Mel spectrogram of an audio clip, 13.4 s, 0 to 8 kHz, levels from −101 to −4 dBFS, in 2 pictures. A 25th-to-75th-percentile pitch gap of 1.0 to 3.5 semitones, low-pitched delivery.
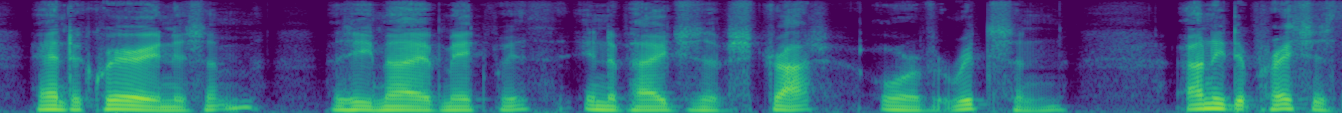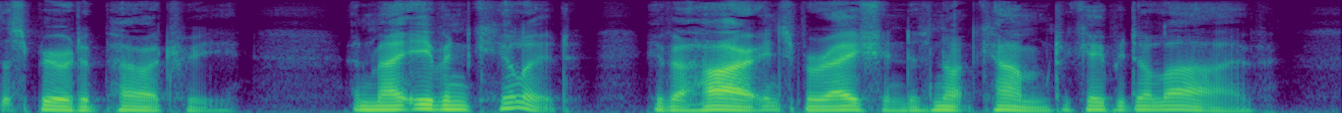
Yes: average, 2.9 semitones; very low, 95 Hz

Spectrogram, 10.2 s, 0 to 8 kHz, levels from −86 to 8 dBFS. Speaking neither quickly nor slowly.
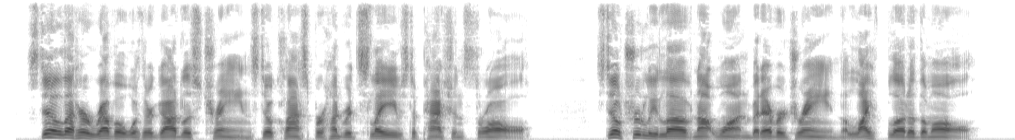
Yes: average, 175 wpm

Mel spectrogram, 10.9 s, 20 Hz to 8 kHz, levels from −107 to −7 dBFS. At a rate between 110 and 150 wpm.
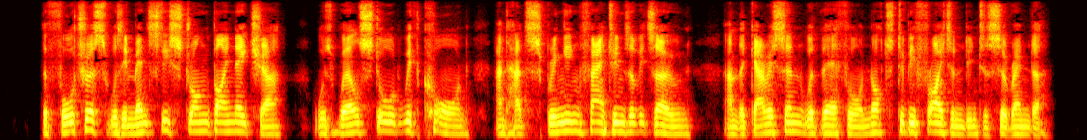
No: average, 165 wpm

